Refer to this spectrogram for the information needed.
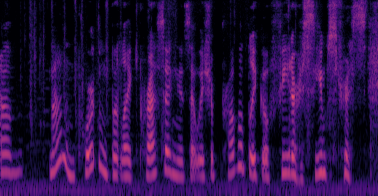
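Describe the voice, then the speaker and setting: Fairly high-pitched woman at a moderate pace, music in the background. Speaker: tabletop roleplaying game player. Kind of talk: in-character roleplay.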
